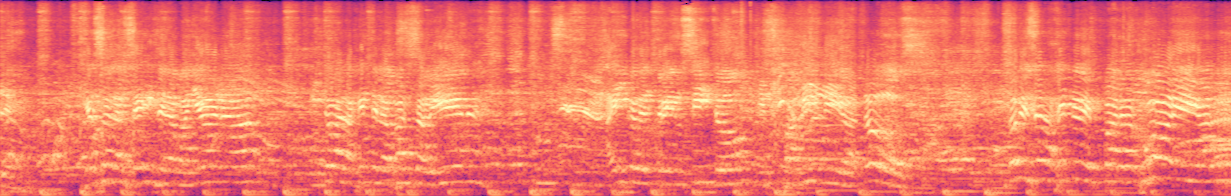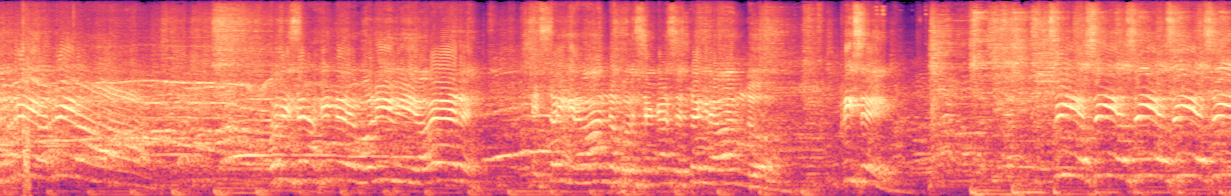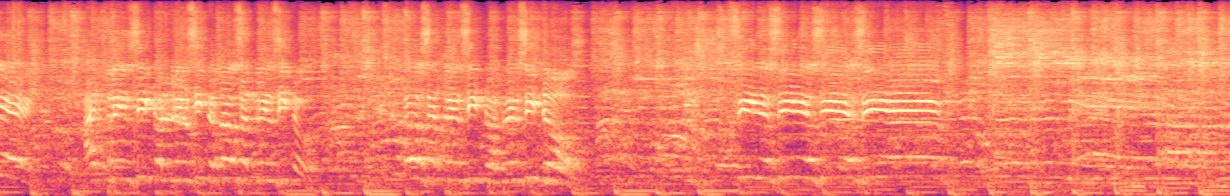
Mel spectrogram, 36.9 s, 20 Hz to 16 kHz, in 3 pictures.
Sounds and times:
Speech: 0.0 - 4.8, 6.0 - 9.2, 10.0 - 13.4, 15.0 - 30.4
Disco: 0.0 - 36.9.

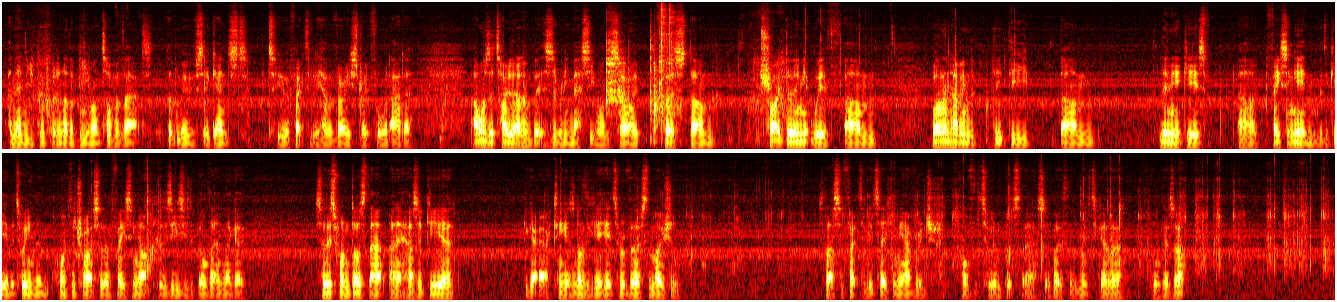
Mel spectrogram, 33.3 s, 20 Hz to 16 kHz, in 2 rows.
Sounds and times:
Speech: 0.1 - 5.2, 5.9 - 11.0, 11.6 - 13.7, 14.4 - 19.7, 20.6 - 22.4, 23.2 - 25.2, 26.9 - 31.5.

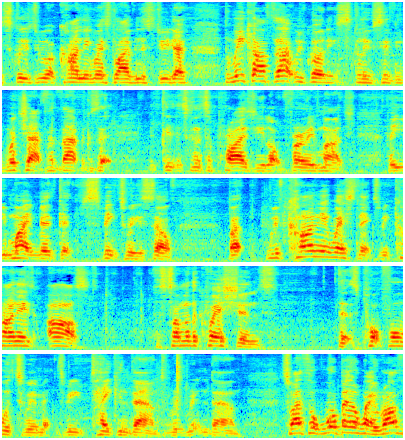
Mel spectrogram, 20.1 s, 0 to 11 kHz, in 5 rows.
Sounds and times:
Speech: 0.0 - 14.8, 15.4 - 20.0.

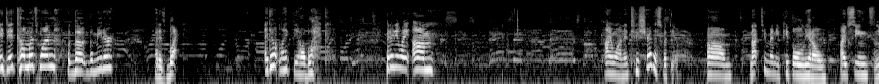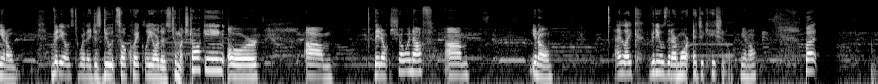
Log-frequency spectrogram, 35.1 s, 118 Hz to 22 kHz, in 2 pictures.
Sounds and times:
Speech: 0.0 - 2.3, 3.1 - 3.7, 5.3 - 6.6, 7.8 - 8.7, 12.1 - 13.6, 14.2 - 17.9, 18.6 - 22.8, 23.7 - 24.2, 25.0 - 27.0, 28.2 - 28.6, 29.8 - 32.7, 33.7 - 33.9
Music: 0.0 - 35.1.

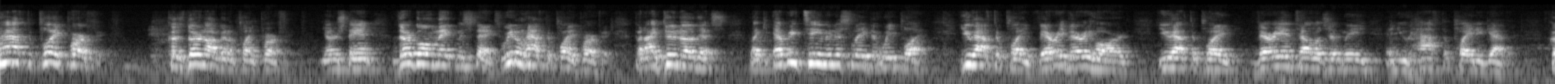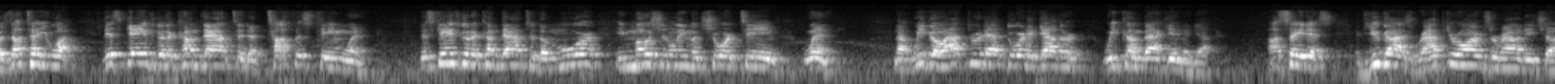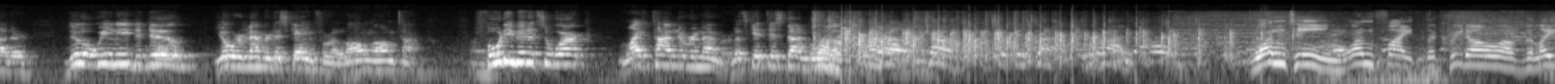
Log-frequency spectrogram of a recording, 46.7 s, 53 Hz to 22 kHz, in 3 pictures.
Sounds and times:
Male speech, man speaking: 0.0 - 23.9, 24.5 - 42.9, 43.5 - 46.6
Narration, monologue: 0.0 - 46.6.

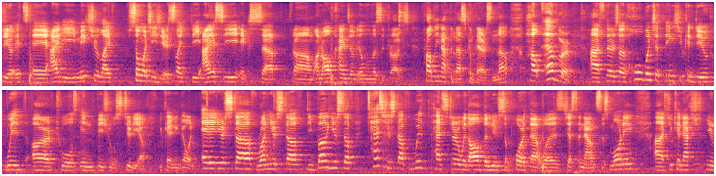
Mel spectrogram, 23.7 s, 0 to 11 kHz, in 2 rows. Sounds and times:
Speech: 0.0 - 23.7.

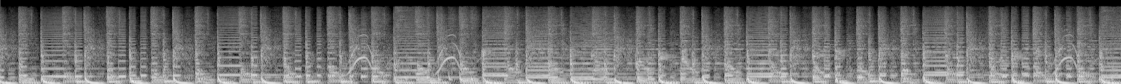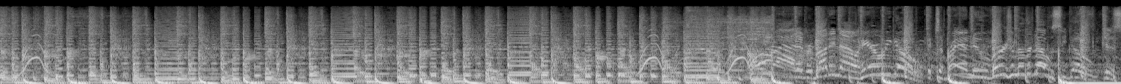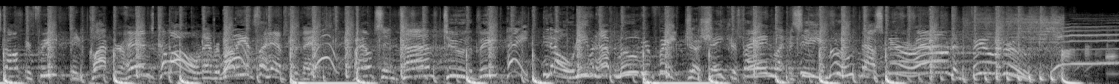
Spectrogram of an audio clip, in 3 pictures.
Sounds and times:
Dance music: 0.0 - 33.6.

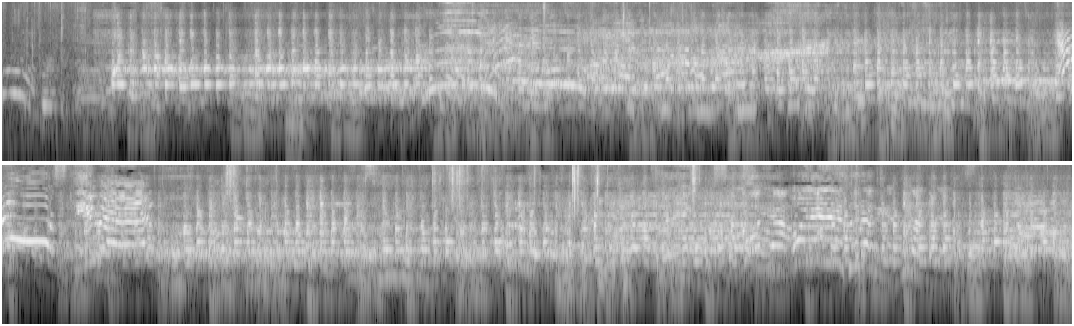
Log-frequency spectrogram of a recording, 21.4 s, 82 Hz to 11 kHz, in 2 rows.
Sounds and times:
Music: 0.8 - 21.4.

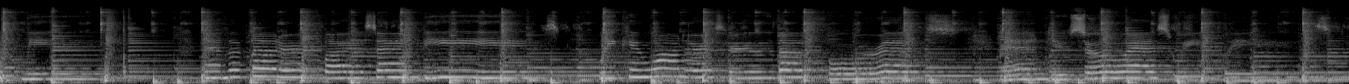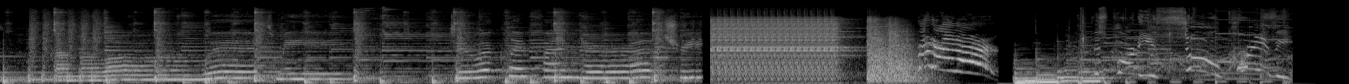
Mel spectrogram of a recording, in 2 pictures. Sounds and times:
Music: 0.0 - 20.6, 23.6 - 26.4
Speech: 24.4 - 26.4.

